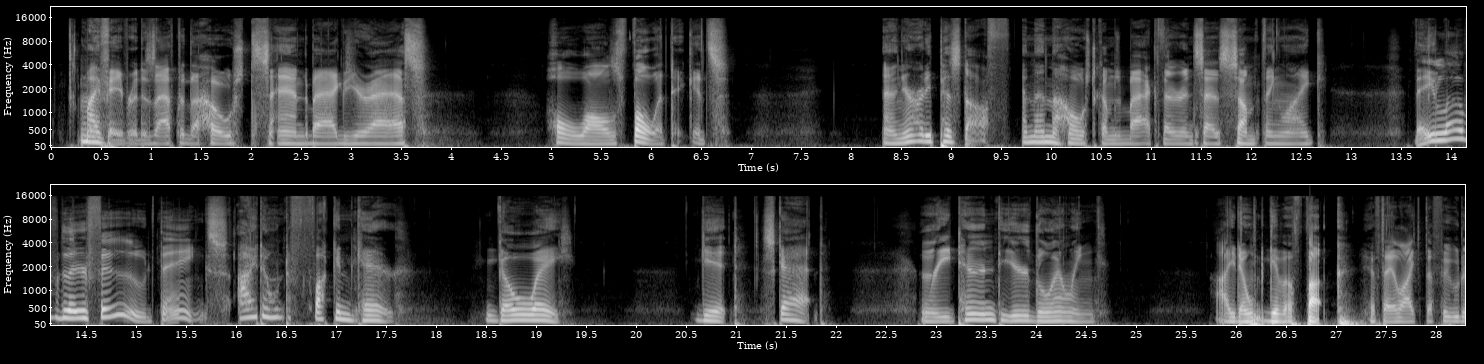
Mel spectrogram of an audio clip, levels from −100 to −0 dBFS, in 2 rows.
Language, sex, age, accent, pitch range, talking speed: English, male, 20-39, American, 110-150 Hz, 120 wpm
